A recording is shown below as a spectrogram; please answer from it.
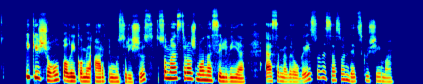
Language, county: Lithuanian, Šiauliai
